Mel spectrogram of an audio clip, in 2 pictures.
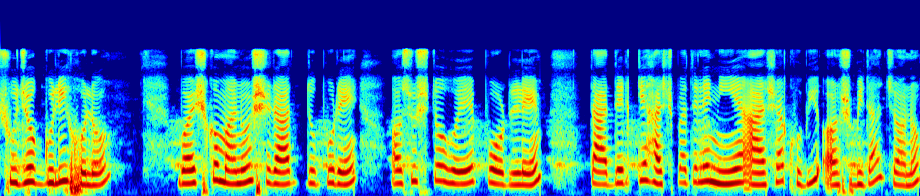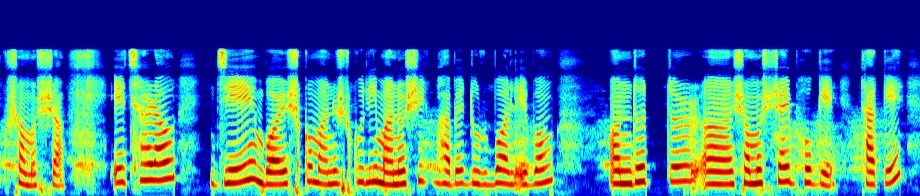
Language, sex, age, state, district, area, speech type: Bengali, female, 18-30, West Bengal, Paschim Bardhaman, urban, spontaneous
